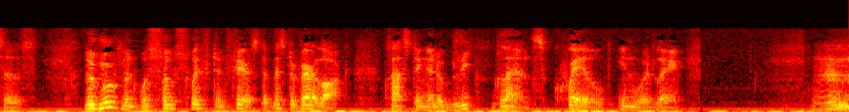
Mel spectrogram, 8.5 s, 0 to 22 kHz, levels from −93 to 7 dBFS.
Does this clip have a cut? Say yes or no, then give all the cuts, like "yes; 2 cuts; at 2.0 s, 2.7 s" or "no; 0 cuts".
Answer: no; 0 cuts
